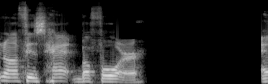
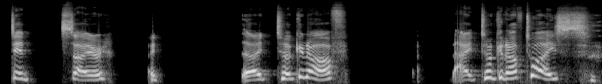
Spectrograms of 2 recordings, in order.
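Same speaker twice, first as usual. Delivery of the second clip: frightened stammer; 8 semitones higher than usual. Acted. Frightened boy answering the king.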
